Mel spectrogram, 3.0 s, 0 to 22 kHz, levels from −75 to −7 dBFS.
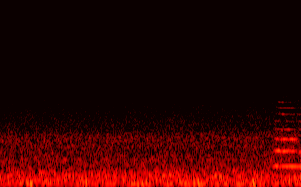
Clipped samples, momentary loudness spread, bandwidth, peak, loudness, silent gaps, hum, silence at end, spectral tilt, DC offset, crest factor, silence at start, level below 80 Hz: under 0.1%; 3 LU; 16 kHz; -30 dBFS; -49 LUFS; none; none; 0 s; -7 dB/octave; under 0.1%; 16 dB; 0 s; -52 dBFS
